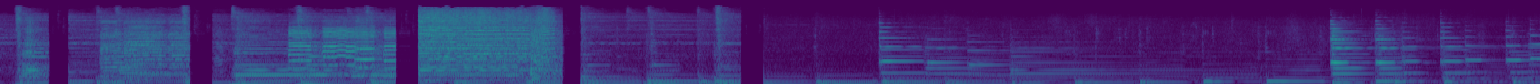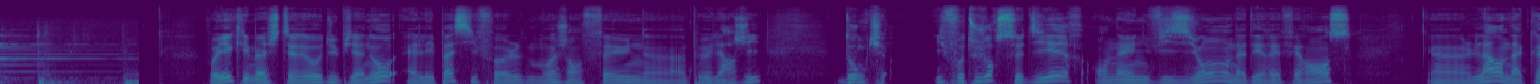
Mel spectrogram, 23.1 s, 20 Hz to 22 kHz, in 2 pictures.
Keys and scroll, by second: 0.3 space, 2.9 space, 5.5 space, 12.5 space.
